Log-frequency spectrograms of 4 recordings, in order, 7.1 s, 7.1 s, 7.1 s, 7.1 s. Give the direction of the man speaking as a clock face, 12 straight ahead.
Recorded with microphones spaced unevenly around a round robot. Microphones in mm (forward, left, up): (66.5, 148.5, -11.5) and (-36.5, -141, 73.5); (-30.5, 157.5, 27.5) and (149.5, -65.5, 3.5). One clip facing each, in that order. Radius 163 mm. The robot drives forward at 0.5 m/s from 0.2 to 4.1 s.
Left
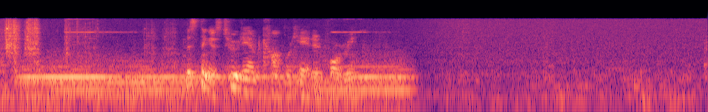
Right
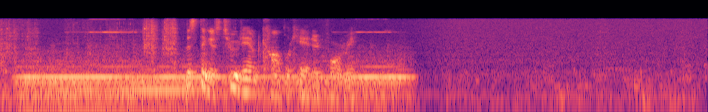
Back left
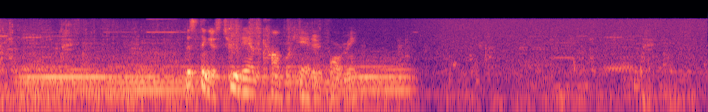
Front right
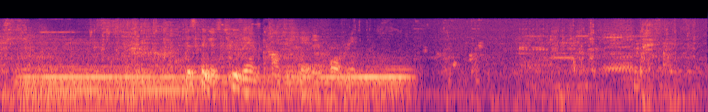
6 o'clock.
